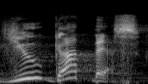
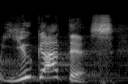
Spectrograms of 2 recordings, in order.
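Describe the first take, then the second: First: "You got this." drawn out slowly, leaning on You; slow reassurance to the congregation; slow encouraging. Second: "You got this." said slowly, stress on got; slow pep talk to a doubting listener; slow encouraging. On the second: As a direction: tell them "You got this." slowly and firmly. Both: Shown as a demonstration. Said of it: "look at you and just say".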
